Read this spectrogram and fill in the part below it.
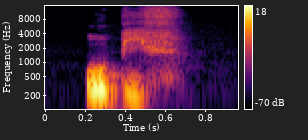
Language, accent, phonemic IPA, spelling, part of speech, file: French, France, /o pif/, au pif, adverb, LL-Q150 (fra)-au pif.wav
- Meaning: randomly, approximately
